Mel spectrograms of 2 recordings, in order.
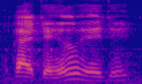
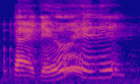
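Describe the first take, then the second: First: Squawky parrot imitation. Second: Higher, louder impatient call; louder plumber. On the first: Parrot answering the knock with a squawky voice. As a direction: screech it like a pet parrot. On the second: Acted. Plumber knocking again calls out louder, impatient. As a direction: call through the door, getting annoyed.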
